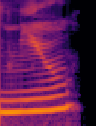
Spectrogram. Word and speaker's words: Nyuu: Yeah, the Japanese sound is New.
